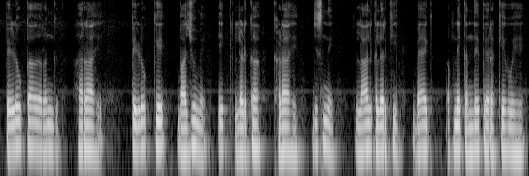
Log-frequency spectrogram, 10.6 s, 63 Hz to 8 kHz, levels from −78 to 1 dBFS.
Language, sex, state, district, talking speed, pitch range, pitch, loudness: Hindi, male, Bihar, Sitamarhi, 135 wpm, 125-135 Hz, 130 Hz, -18 LUFS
